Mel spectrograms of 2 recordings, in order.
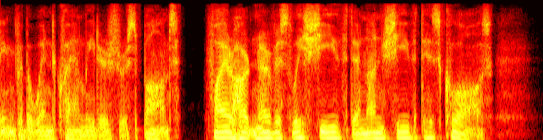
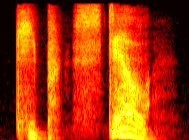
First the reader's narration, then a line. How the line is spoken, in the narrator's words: Fireheart hissed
